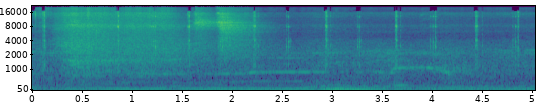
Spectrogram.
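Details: Isuzu 4HL1 diesel at about 2500 rpm: sharp light ticks about every 0.4 seconds over the low rumble, clock-like; tick of unknown origin.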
